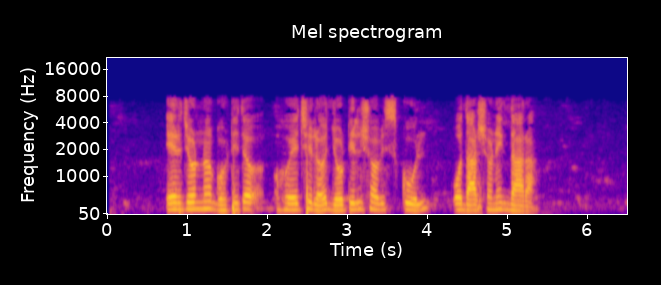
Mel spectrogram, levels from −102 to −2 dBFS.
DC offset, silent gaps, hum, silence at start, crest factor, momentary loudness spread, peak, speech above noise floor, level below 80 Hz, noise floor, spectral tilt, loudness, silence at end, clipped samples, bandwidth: under 0.1%; none; none; 0.75 s; 18 dB; 9 LU; -2 dBFS; 41 dB; -48 dBFS; -60 dBFS; -5.5 dB/octave; -19 LUFS; 1.15 s; under 0.1%; 8.2 kHz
